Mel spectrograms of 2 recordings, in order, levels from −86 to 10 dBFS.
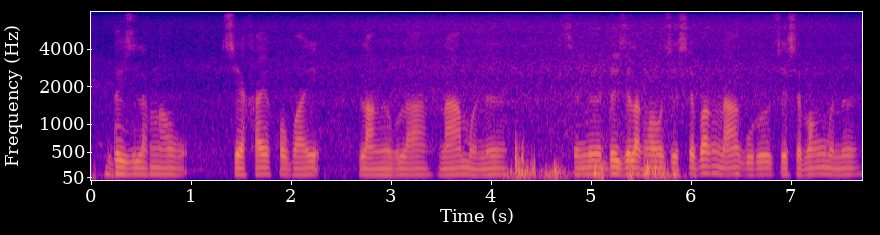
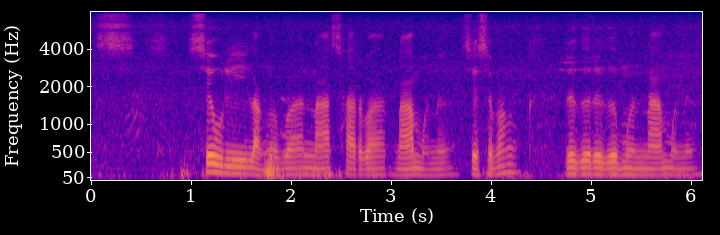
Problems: constant background noise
